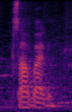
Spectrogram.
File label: Nukuoro; be hungry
